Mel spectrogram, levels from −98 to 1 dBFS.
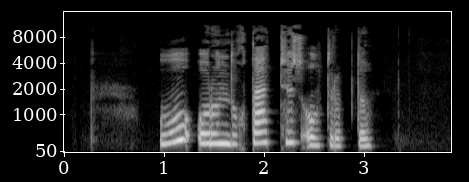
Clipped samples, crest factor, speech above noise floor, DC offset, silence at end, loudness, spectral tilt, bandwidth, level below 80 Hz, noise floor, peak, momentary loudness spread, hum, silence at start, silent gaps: under 0.1%; 20 dB; 52 dB; under 0.1%; 0.8 s; -24 LUFS; -5.5 dB/octave; 10 kHz; -80 dBFS; -75 dBFS; -6 dBFS; 10 LU; none; 0.95 s; none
